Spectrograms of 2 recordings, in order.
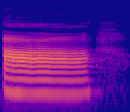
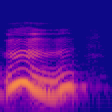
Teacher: it can go through your mouth and go like ah or it can actually come through your nose so if I said an M the sound is exiting through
